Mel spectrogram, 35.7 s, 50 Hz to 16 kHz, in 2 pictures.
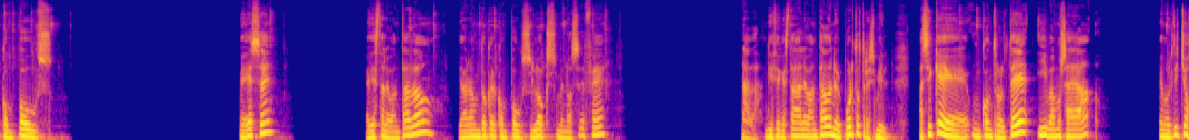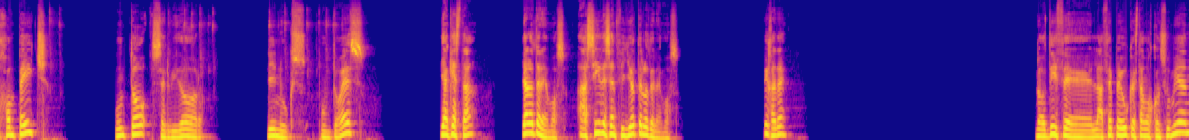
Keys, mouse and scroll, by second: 0.0-3.9 typing, 3.9 Return, 4.7 Return, 6.1 ctrl+p, 6.4-9.3 typing, 10.1 Return, 11.8 ctrl+c, 13.8 super+8, 14.6 ctrl+t, 16.9-23.2 typing.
